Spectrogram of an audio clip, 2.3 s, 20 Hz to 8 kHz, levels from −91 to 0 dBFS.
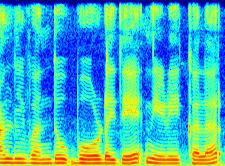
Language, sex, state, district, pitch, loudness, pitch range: Kannada, female, Karnataka, Bidar, 185 Hz, -16 LUFS, 170-190 Hz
